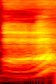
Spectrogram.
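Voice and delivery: loud, clear eh for the class to repeat; teacher modelling eh for a choral repeat; short e sound. Shown as a demonstration. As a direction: lead the kids in saying eh. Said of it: "say it with me".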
